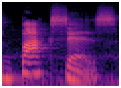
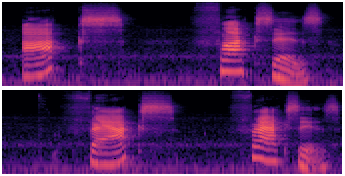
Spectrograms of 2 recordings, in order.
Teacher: When we make it plural, words ending in X, we add an ES to make it plural, and it becomes boxes. Notice the buzzing voice sound of Z here.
